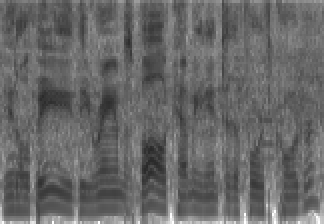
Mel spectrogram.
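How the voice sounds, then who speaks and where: A man calling a women's college basketball game play-by-play, losing his voice and clearing his throat now and then. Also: medium pitch. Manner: steady, measured calls that rise on big plays. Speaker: play-by-play announcer.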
